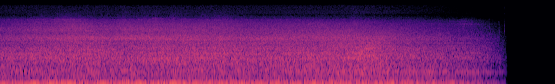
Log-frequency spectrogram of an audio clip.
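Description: A diesel locomotive engine idles with a steady low rumble.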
